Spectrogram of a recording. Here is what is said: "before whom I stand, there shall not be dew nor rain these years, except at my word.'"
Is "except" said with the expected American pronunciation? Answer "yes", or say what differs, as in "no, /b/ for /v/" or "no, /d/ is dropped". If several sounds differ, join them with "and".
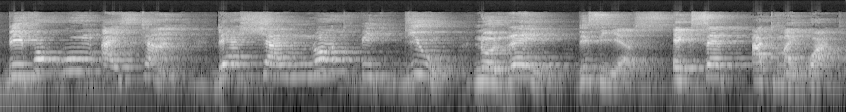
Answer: yes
